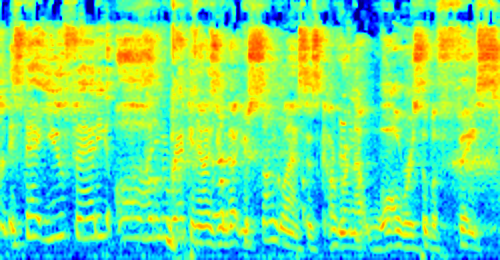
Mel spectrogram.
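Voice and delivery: high-pitched, fake-delighted taunt; mock surprise. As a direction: feign happy recognition to needle someone. Storyteller acts taunting the Karen.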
